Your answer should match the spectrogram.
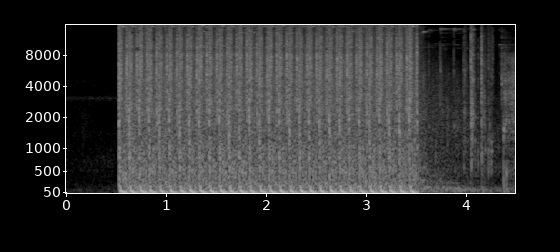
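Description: Sustained automatic fire from an unmodified RPK light machine gun in Warzone 2.0, one loud rapid burst of evenly spaced shots lasting about three seconds after a quiet start, then a fading tail with faint clatter.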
